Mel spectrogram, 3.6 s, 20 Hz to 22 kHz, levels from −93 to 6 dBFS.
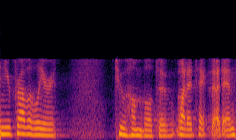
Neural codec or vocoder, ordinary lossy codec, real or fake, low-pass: codec, 24 kHz, 0.5 kbps, DualCodec; AAC, 16 kbps; fake; 7.2 kHz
